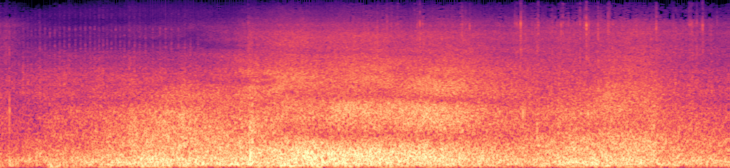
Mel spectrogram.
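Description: Ocean surf breaking and washing up a sand beach, swelling to a peak about four seconds in and then easing off, with a smaller surge near the end. Wind buffets the microphone underneath.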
